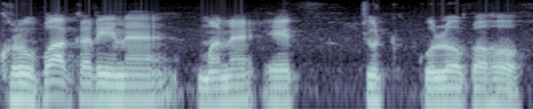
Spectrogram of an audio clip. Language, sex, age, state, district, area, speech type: Gujarati, male, 45-60, Gujarat, Anand, rural, read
